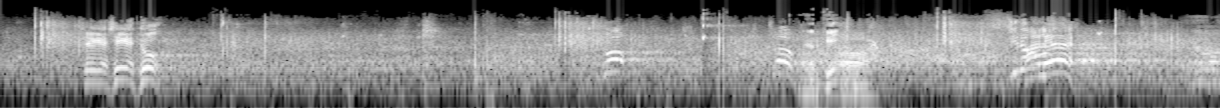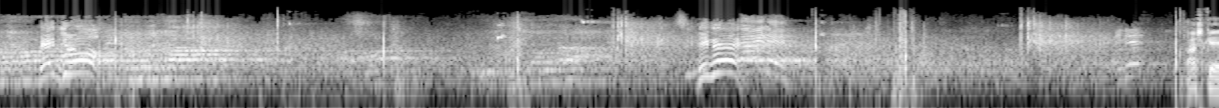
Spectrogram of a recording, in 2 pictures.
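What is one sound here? A ball smacks hard against a wall and echoes through a large hall.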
